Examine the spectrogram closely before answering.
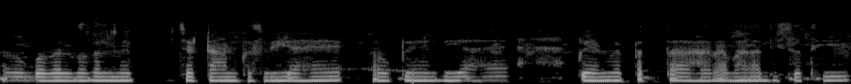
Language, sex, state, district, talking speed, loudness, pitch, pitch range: Hindi, female, Chhattisgarh, Balrampur, 135 wpm, -30 LUFS, 180 Hz, 175-180 Hz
